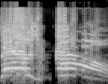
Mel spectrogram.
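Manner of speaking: very high, very loud, top-of-the-lungs shrill cry. Retelling a girl at Beauty and the Beast spotting Belle, imitating her shouting. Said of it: "she goes at the top of her voice".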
